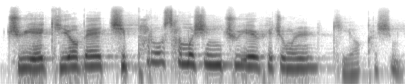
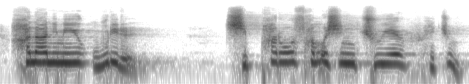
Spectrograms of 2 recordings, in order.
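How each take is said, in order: First: Said in the usual way. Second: 삼으신 slowed and pressed, higher and louder; emphatic repeat. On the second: Shown as a demonstration. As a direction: lean hard on 지파로 삼으신 주의 회중, slowly. (삼으신을 천천히 힘주어 강조) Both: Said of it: "두 개의 언약을 기억해 주십시오".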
